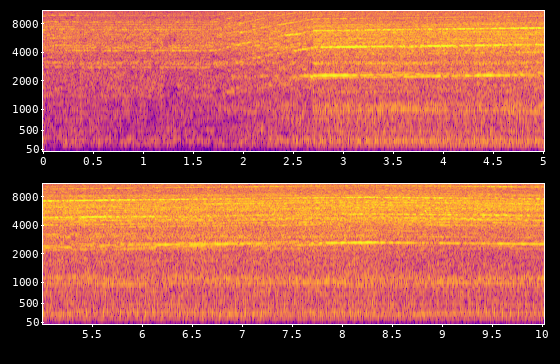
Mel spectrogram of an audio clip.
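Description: Samsung front-loading washing machine drum spinning up: the motor's whine rises over the first few seconds, then holds steady at high spin speed.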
